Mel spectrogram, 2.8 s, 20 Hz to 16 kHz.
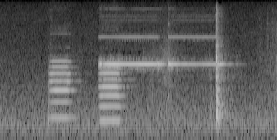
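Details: PB840 ventilator powering on during setup, after gas pressure lines and power are connected and before the tubing self-test: short series of electronic tones and beeps, then a sustained high tone ending in a click.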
